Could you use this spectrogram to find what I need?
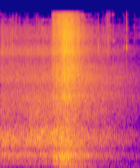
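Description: A parachute snaps open with a loud whoosh.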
